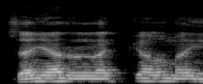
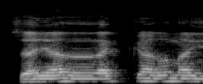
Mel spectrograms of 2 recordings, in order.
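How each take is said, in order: No difference in how they are said.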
